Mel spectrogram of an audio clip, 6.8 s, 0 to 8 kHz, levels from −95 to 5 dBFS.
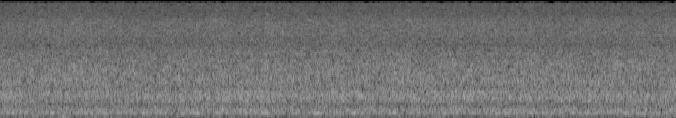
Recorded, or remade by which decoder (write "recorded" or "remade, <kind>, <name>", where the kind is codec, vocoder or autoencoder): recorded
